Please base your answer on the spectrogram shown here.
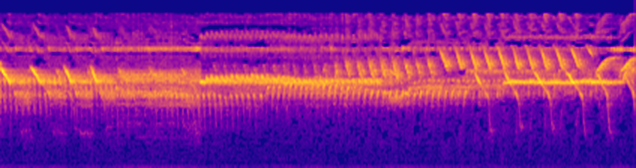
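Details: Loud male canary training song: a sustained rolling trill shifts pitch around the midpoint, then breaks into rapid repeated falling chirps near the end, over a faint continuous high whistle.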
